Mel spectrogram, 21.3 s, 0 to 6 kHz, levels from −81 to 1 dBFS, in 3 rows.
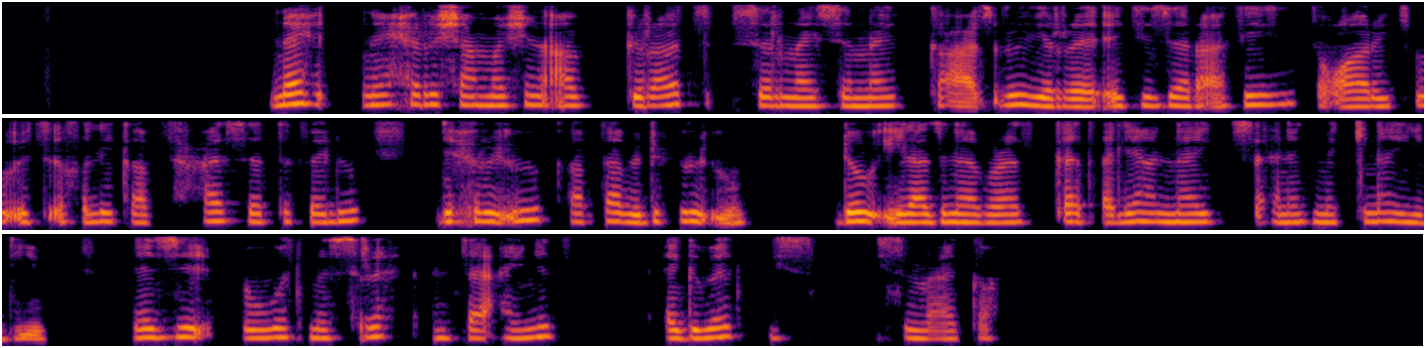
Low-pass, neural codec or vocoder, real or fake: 5.4 kHz; vocoder, 24 kHz, 100 mel bands, Vocos; fake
